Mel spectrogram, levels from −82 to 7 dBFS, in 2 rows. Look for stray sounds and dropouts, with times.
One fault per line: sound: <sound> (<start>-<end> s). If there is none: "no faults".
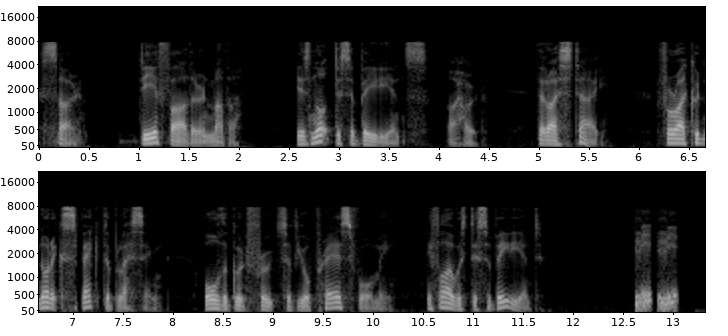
sound: laugh (12.6-13.1 s)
